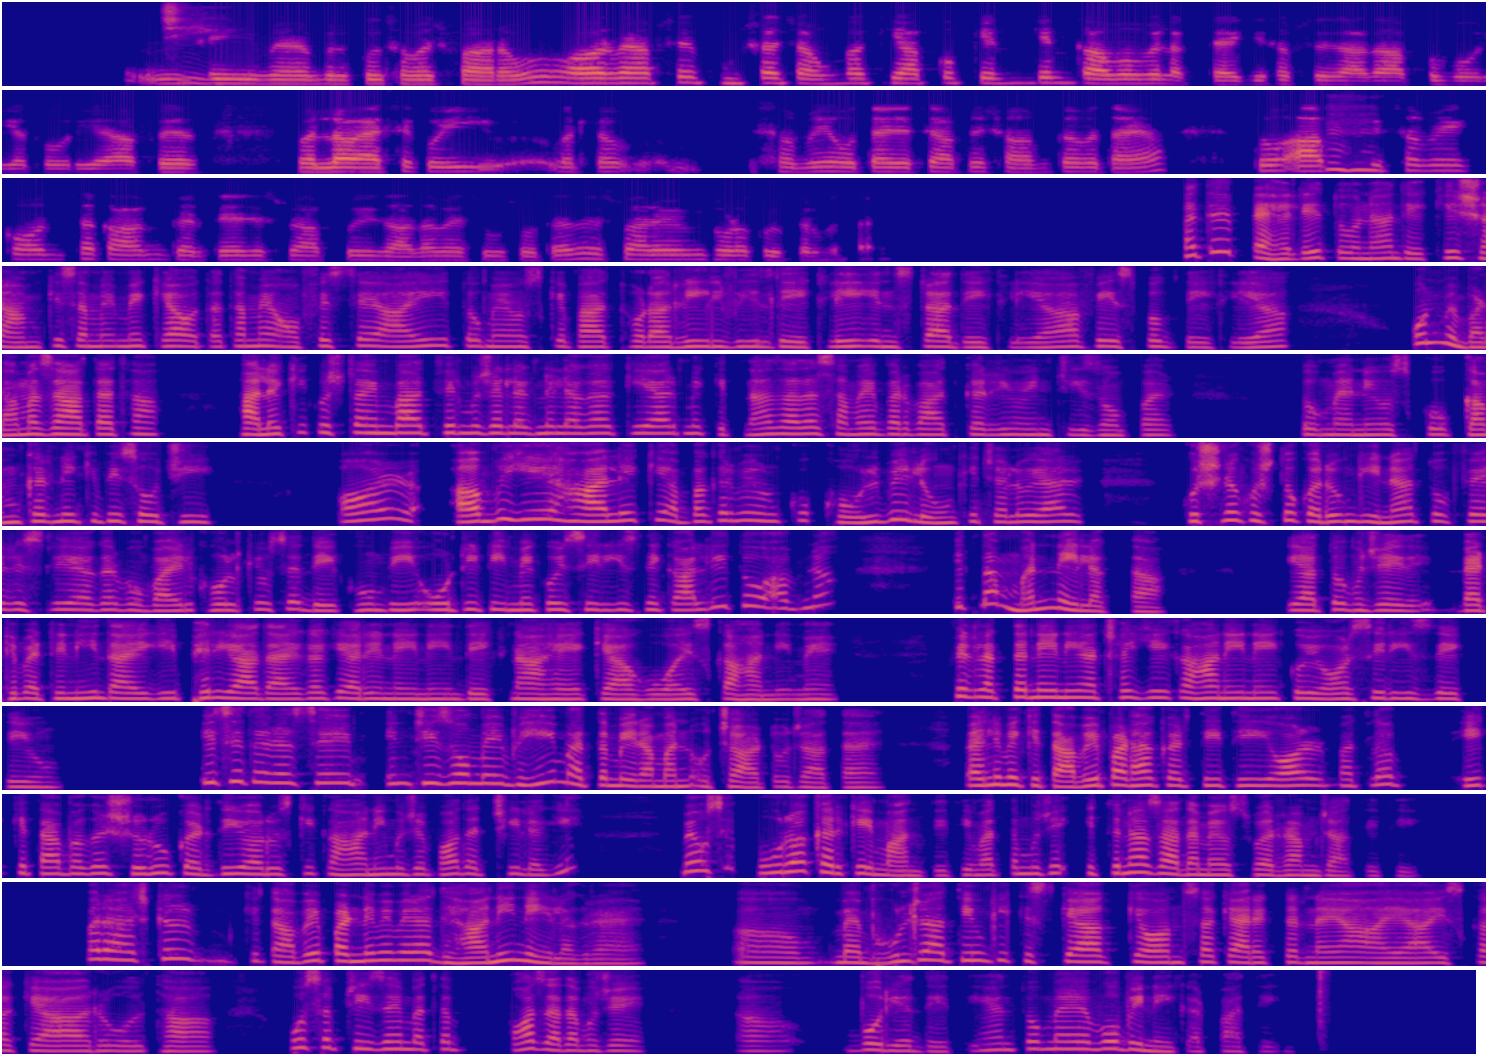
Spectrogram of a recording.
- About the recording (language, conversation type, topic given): Hindi, advice, रोज़मर्रा की दिनचर्या में मायने और आनंद की कमी
- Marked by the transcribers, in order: in English: "ऑफ़िस"; in English: "टाइम"; in English: "सीरीज़"; in English: "सीरीज़"; in English: "कैरेक्टर"; in English: "रोल"; lip smack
